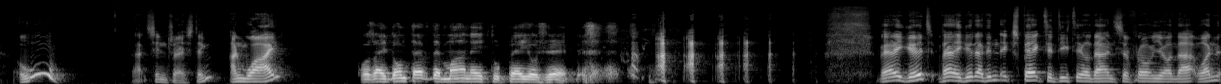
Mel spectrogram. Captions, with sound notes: Oo, that’s interesting. And why? Because I don’t have the money to pay Ogier. [laughing] Very good, very good. I didn't expect a detailed answer from you on that one.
